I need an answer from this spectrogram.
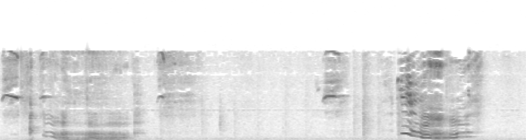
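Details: A Rottweiler puppy on its first day home, placed on a counter, gives two drawn-out whines that slide downward, asking to be let down.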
